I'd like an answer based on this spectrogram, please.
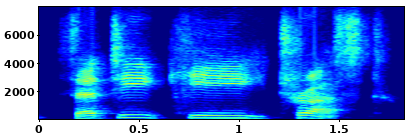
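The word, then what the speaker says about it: cestui que trust: Well, phonetically, it's SETPEEKEE trust. Now, in Latin, it's CESTUEQUETRUST.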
